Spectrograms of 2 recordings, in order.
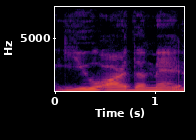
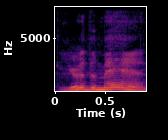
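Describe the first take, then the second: First: It sounds like a stern, grave accusation. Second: It sounds like casual, admiring praise.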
